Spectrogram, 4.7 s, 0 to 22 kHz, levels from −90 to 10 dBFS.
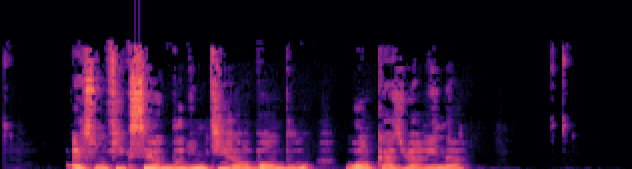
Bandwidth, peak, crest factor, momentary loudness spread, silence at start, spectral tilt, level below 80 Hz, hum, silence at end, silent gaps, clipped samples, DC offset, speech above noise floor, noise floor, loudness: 16.5 kHz; 0 dBFS; 16 dB; 9 LU; 0.5 s; -4 dB/octave; -62 dBFS; none; 1.25 s; none; under 0.1%; under 0.1%; 59 dB; -73 dBFS; -15 LUFS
